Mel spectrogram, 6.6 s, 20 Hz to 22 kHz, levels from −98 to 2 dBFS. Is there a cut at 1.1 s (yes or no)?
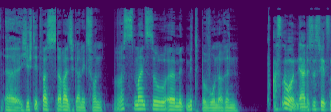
yes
